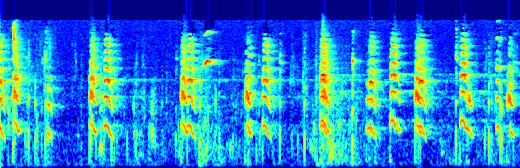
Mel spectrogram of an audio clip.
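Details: Eurasian coot in a hunting call recording: rapid runs of nasal, squeaky honks in clusters of two or three, almost continuous, loud and rich in overtones.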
